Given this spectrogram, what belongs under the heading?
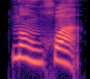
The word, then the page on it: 梦幻: mèng huàn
